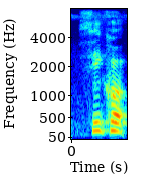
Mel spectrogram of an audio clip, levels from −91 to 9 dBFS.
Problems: none marked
